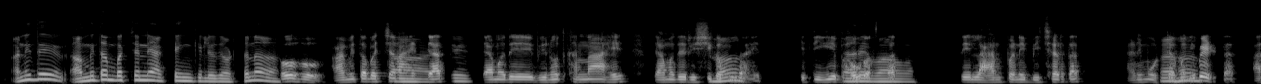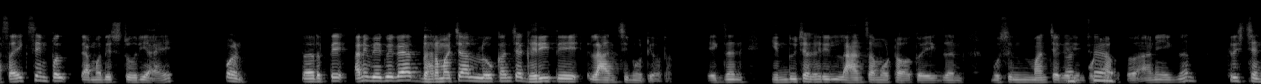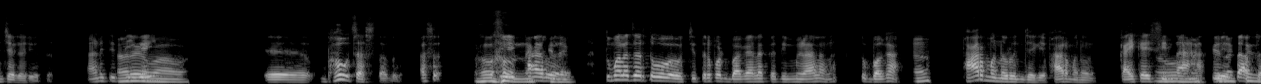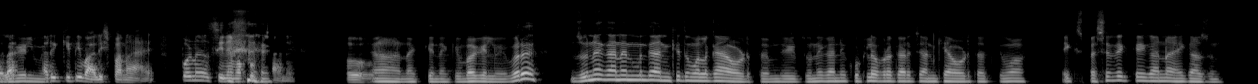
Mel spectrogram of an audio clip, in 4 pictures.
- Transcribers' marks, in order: other background noise; in English: "स्टोरी"; other noise; laughing while speaking: "हो"; tapping; chuckle
- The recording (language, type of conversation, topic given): Marathi, podcast, जुन्या गाण्यांना तुम्ही पुन्हा पुन्हा का ऐकता?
